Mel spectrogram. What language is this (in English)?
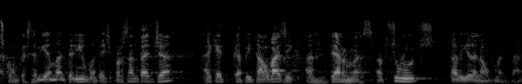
Catalan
